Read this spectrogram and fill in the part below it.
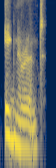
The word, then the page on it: ignorant: Indian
